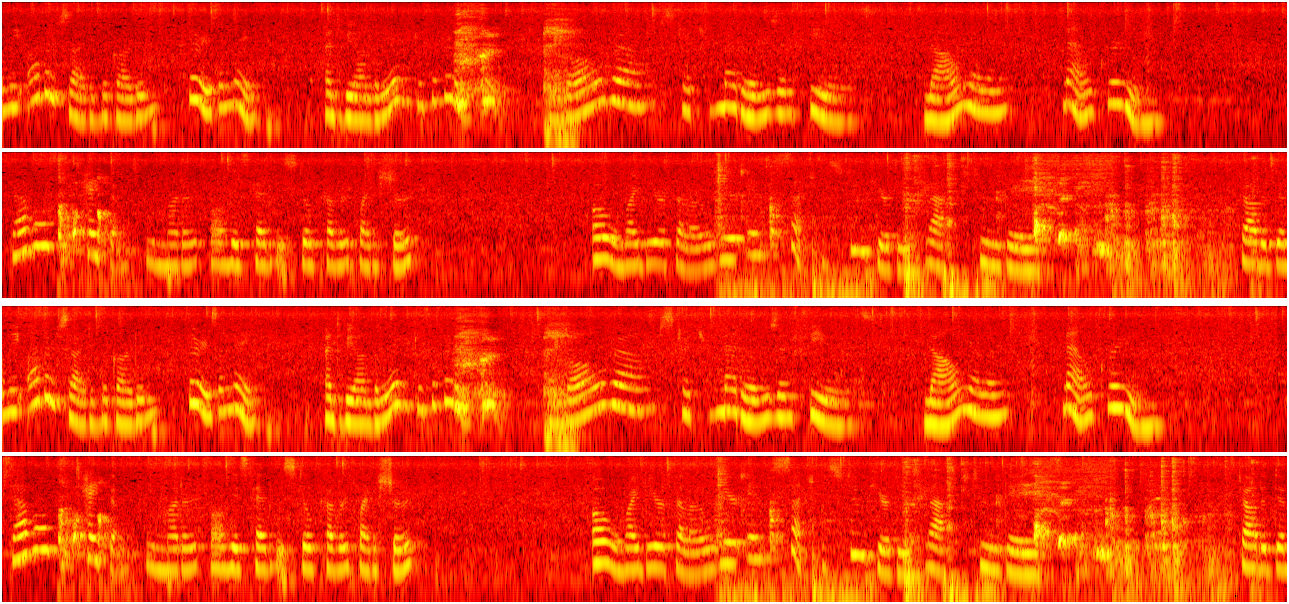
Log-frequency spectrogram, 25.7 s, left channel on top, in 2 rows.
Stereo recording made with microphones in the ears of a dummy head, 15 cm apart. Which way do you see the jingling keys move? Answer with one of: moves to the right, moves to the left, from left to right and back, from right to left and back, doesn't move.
moves to the right.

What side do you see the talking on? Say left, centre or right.
right.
